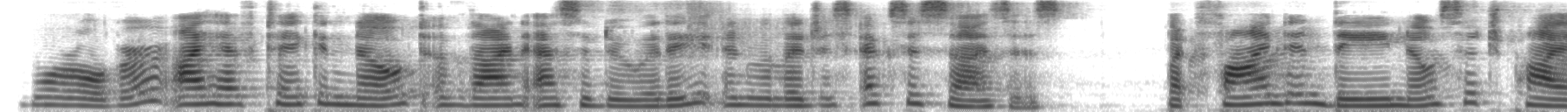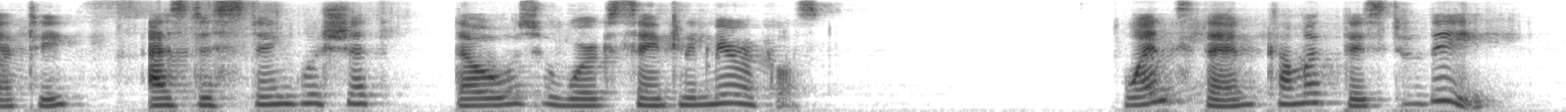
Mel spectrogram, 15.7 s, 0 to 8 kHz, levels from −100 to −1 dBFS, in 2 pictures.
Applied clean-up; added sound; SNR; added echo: neural mask model DeepFilterNet 3.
